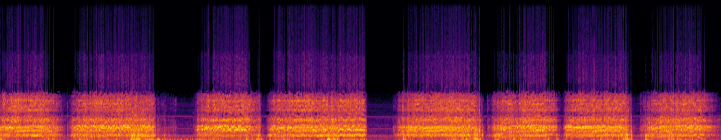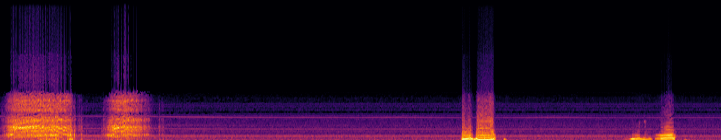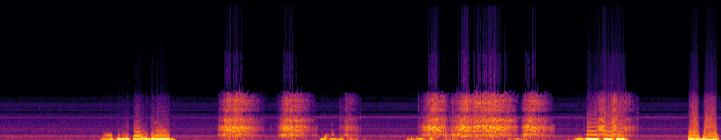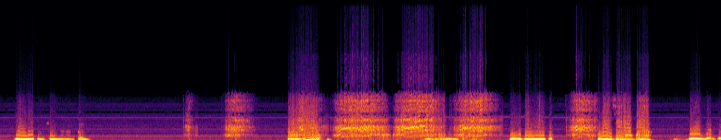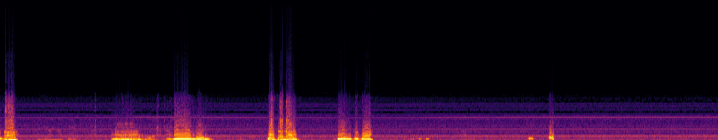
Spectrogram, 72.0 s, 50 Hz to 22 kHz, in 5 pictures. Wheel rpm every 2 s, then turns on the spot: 110, 130, 110, 150, 130, 130, 140, 110, 40, 0, 0, 0, 0, 0, 0, 0, 20, 20, 20, 80, 40, 0, 0, 10, 20, 90, 80, 20, 0, 0, 0, 0, 0, 0, 0, 0.
none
